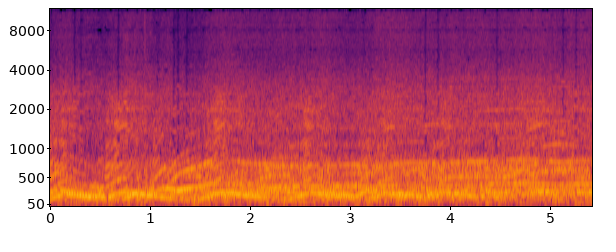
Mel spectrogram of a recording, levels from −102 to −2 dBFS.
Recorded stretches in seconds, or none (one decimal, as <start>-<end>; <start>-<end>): 0.0-5.4

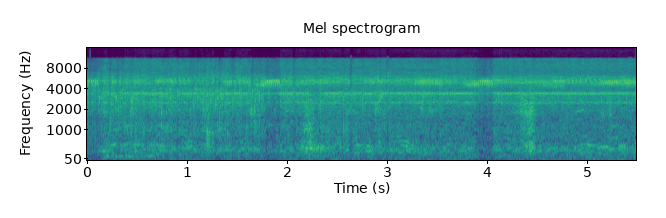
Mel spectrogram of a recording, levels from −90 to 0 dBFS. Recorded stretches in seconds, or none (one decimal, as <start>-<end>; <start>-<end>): 0.7-2.2; 4.7-5.5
